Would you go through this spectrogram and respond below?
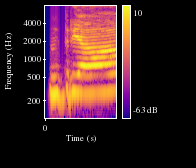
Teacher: ఆ త్ర పూర్తిగా పలకకుండా అక్కడ యా కూడా పలకాలి.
